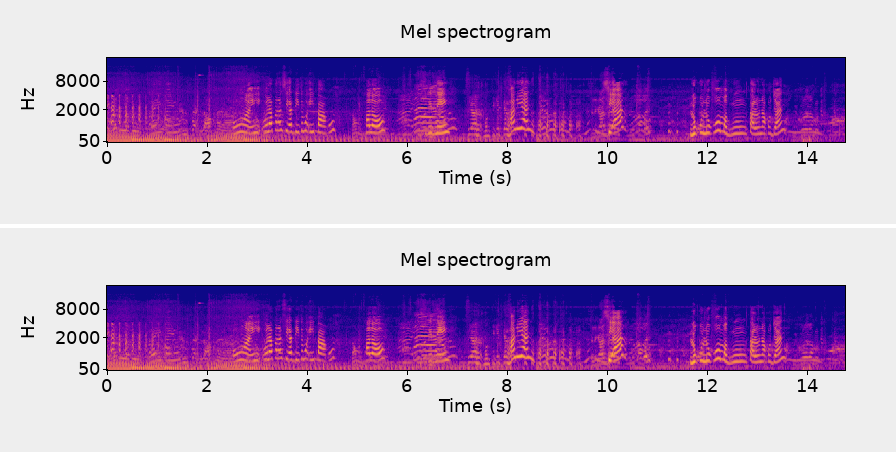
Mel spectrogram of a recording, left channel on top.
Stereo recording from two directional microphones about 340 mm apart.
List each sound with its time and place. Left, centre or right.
0.0 s music: centre
1.7 s a sound: centre
5.1 s a child's voice: centre
8.0 s a woman's voice: centre
8.7 s speech: centre
9.9 s a woman's voice: centre
11.6 s a woman's voice: centre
